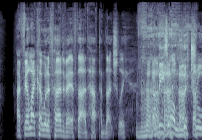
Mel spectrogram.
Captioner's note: chuckles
